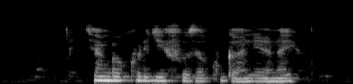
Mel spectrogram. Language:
Kinyarwanda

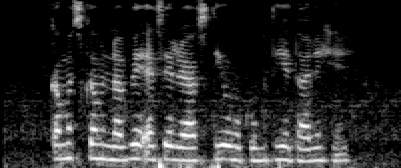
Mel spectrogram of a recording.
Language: Urdu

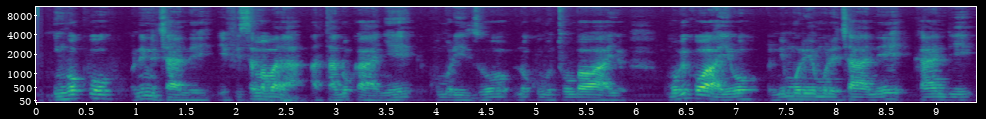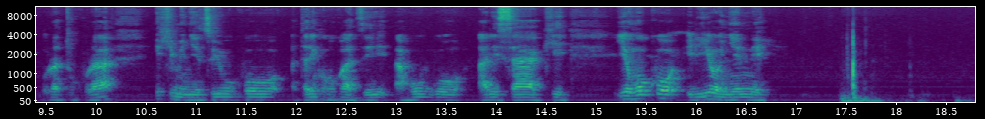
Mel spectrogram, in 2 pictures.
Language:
Rundi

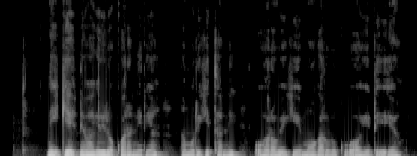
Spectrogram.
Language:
Kikuyu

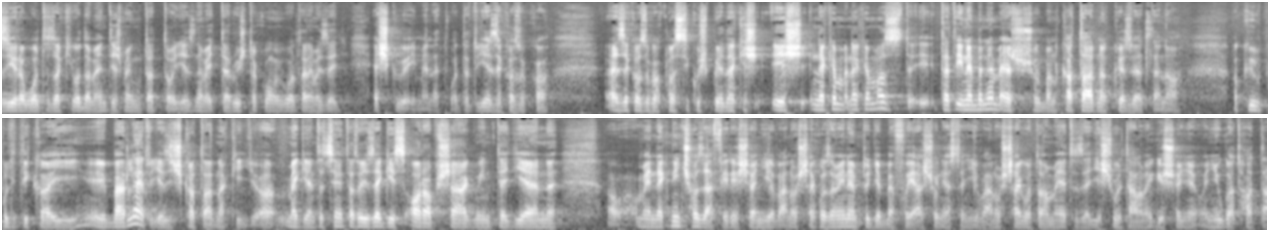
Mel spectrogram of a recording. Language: Hungarian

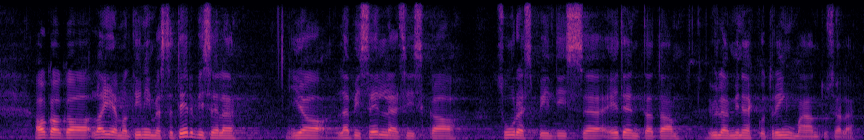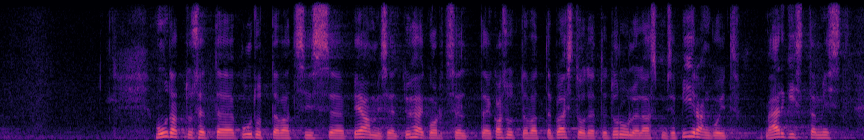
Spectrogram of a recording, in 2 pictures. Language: Estonian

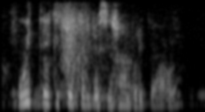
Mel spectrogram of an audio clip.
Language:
Kinyarwanda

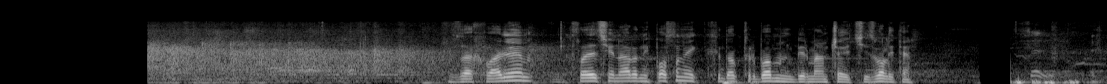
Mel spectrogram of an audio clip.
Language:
Serbian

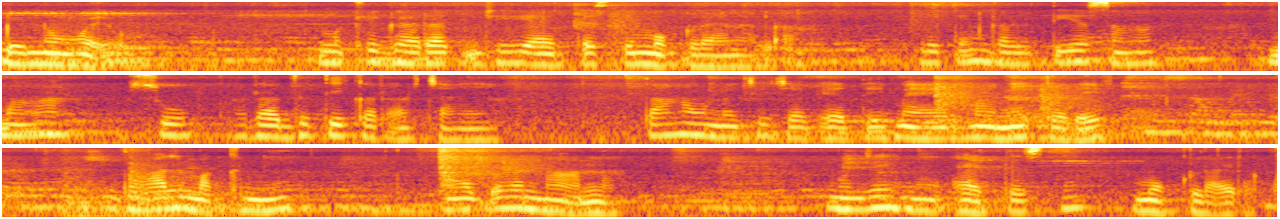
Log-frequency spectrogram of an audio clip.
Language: Sindhi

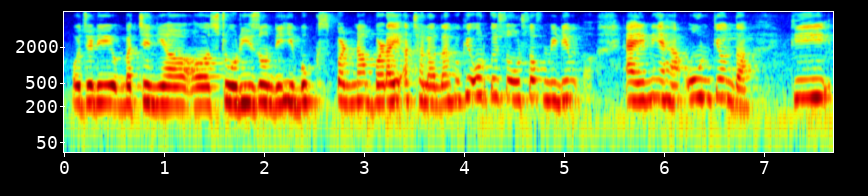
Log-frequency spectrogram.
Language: Dogri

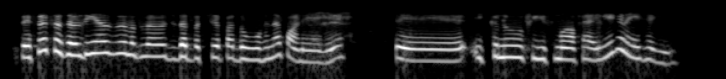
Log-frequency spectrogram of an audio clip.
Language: Punjabi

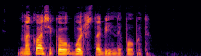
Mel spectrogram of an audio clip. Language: Belarusian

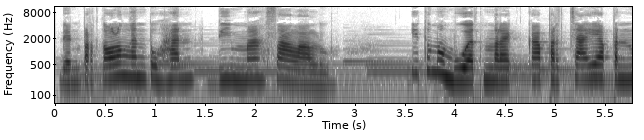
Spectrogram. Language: Indonesian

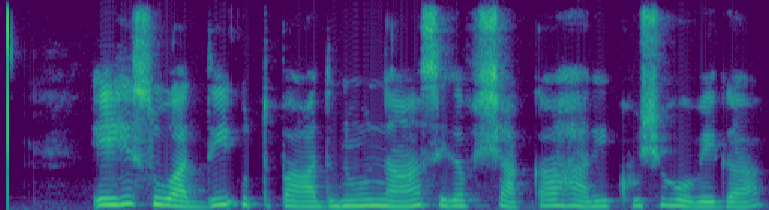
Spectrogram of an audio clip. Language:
Punjabi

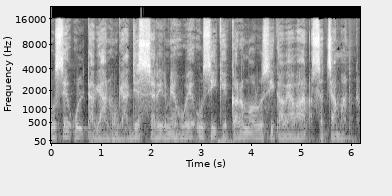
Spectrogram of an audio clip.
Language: Hindi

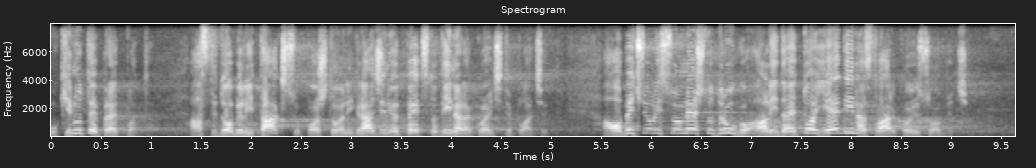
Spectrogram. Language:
Serbian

